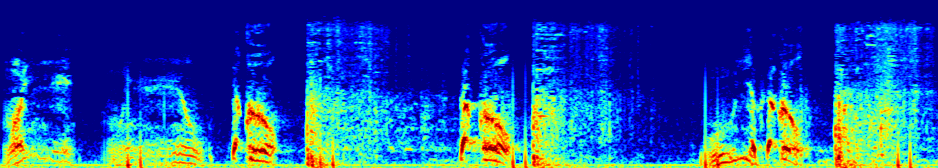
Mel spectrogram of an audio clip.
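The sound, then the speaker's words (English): Glass windows in a cabin shatter in a few sharp, loud crashes with tinkling debris, while voices shout and talk in between the breaks. “Put your hand over his mouth before he breaks every window in the cabin.”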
